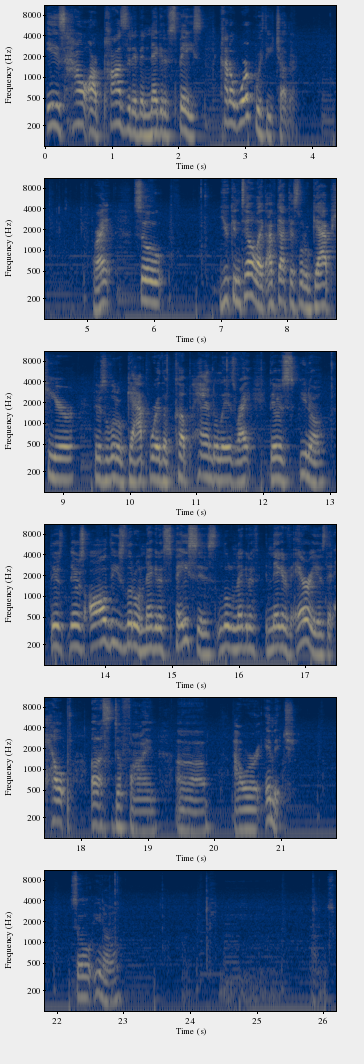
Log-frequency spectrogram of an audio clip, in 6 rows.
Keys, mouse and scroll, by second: 4.6 ctrl+=, 4.7 ctrl+=, 4.9 ctrl+=, 5.2 space, 5.8 click, 6.2 click, 7.1 space, 7.2 click, 8.2 middle click, 10.5 space, 10.6 click, 11.5 space, 11.5 click, 13.0 space, 13.2 click, 13.8 click, 14.9 click, 15.5 click, 16.8 click, 17.3 click, 20.0 click, 20.9 ctrl+z, 21.6 click, 24.3 p, 25.9-26.1 typing.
